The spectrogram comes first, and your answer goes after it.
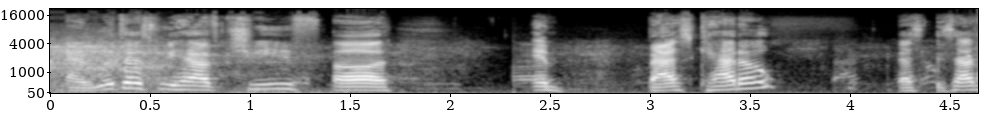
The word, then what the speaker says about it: Chiefemboscado: this is Shadowhawk, and with us we have Chief Emboscado. Is that how? Chiefemboscado.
